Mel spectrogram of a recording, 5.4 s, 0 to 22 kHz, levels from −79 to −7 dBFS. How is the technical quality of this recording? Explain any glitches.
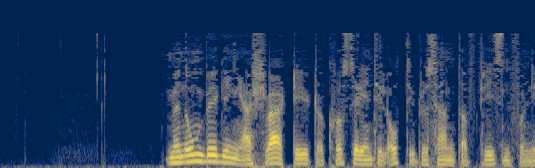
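Quality is limited by lossy compression throughout the speech. The whole clip sounds dull and smeared, likely from low-bitrate AAC compression: content stops at 9.7 kHz, and coarse quantisation leaves sibilants fizzy and warbling, consistent with roughly 32 kbps.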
